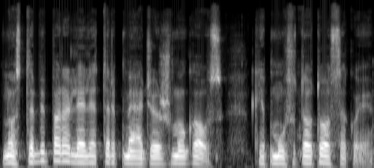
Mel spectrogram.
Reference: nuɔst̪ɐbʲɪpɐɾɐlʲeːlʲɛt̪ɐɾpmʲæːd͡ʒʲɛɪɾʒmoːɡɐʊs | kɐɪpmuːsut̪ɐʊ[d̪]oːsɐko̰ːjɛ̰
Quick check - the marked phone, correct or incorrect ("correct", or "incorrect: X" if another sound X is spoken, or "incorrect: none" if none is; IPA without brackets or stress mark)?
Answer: incorrect: t̪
